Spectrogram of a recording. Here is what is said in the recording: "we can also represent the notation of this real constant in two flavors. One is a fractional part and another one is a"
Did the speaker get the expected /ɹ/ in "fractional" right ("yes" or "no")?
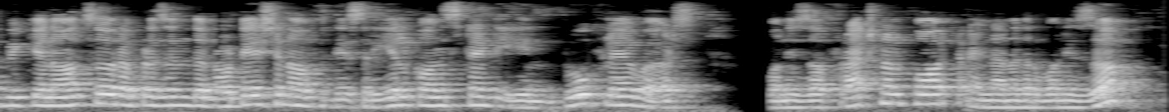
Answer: yes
